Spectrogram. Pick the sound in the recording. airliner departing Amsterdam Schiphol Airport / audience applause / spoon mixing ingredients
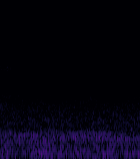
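airliner departing Amsterdam Schiphol Airport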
